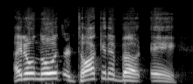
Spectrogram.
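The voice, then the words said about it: Put-on Canadian accent. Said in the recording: “that's what you should make your imitation character. He should be a Canadian, eh? ... I like your Southern one better”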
